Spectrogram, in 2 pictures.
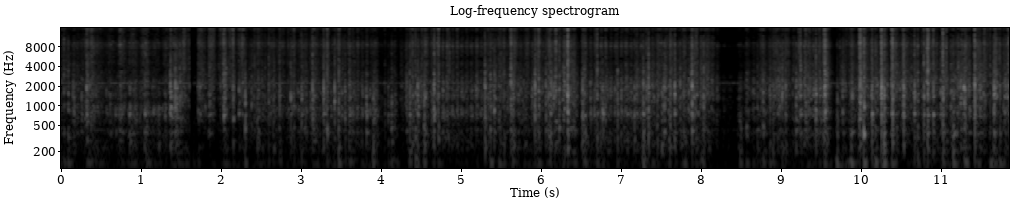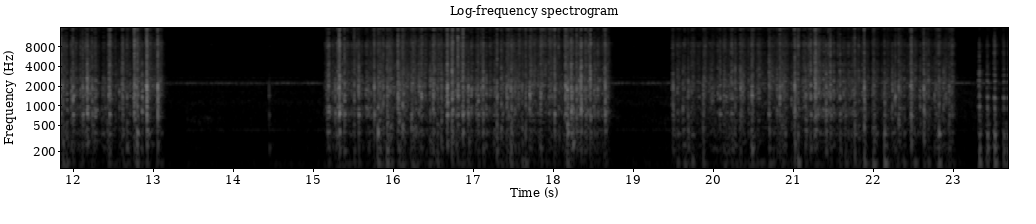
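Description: Wire whisk beating thin batter in a plastic mixing bowl: fast, continuous rattling strokes. The strokes stop twice, for about two seconds a little past the middle and briefly about four-fifths of the way through.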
